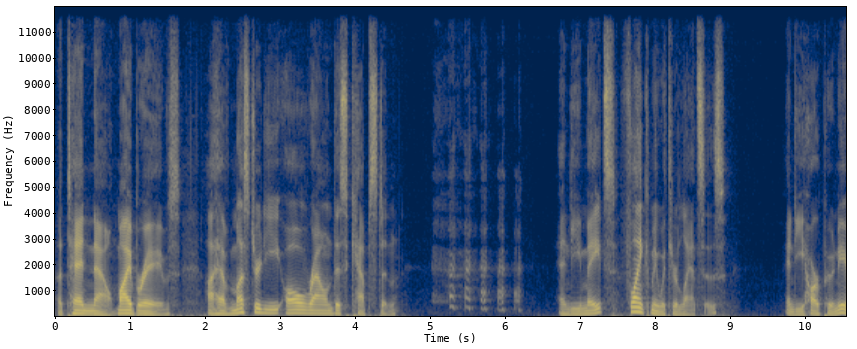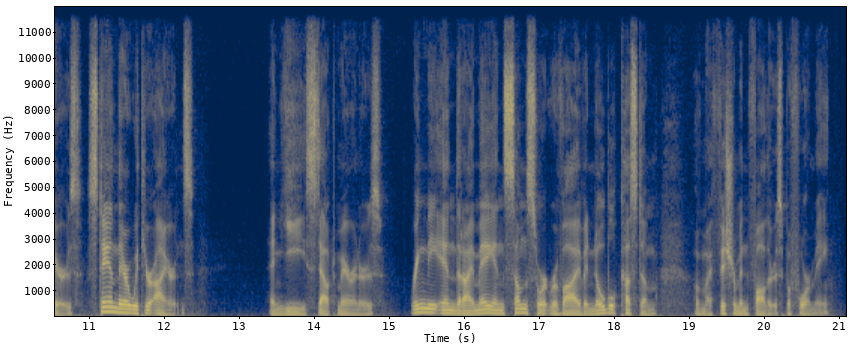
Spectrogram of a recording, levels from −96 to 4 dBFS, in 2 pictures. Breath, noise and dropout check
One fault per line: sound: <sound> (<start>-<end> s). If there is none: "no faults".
sound: laugh (5.0-6.3 s)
